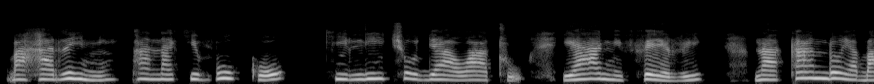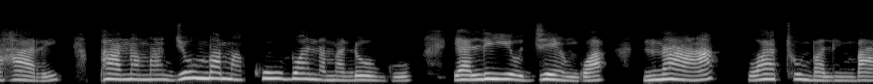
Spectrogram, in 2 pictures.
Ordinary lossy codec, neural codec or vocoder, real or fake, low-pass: Opus, 64 kbps; codec, 16 kHz, 2 kbps, FreqCodec, larger model; fake; 7.2 kHz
